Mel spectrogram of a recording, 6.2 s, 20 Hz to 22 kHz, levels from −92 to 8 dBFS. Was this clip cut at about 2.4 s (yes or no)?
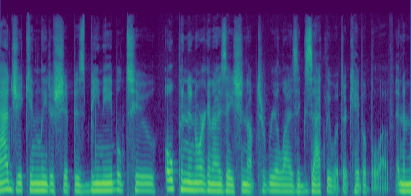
yes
